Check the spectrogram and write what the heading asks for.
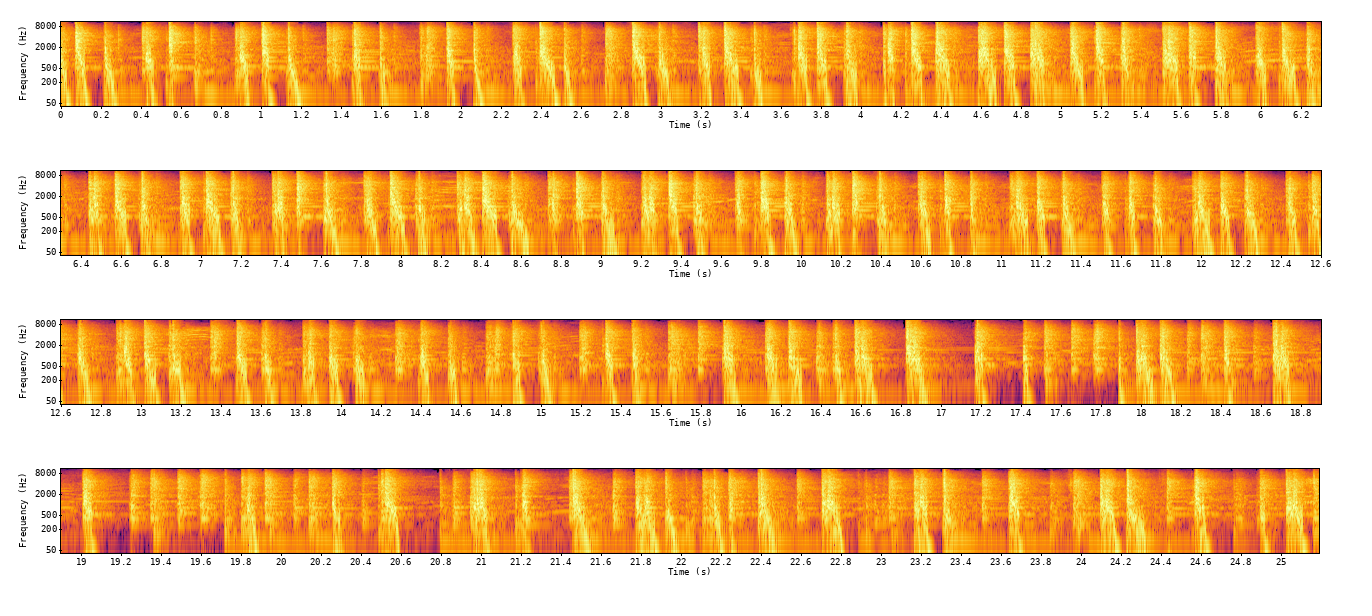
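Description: Dhol drums played live with sticks: a fast, steady, driving beat of dense strikes that never stops.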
